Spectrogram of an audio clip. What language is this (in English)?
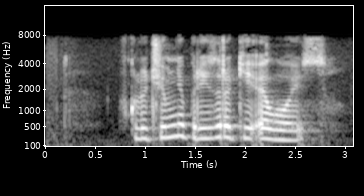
Russian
